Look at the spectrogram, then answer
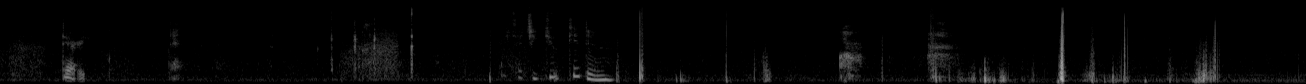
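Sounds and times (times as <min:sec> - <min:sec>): soft breathy puffs: 0:00.0 - 0:00.6, 0:03.4 - 0:04.8.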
